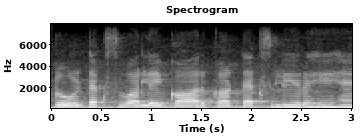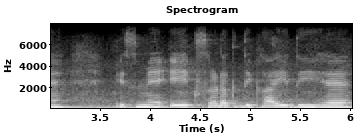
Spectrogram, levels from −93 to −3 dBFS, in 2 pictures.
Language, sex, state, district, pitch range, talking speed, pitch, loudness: Hindi, female, Punjab, Fazilka, 100-140 Hz, 150 wpm, 105 Hz, -14 LUFS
